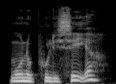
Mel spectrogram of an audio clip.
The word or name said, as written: monopolisere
